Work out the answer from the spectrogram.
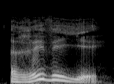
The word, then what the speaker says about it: réveillé: Réveillé. Okay, I, double L, I, réveillé.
